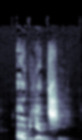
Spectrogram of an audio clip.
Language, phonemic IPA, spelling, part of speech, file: Dutch, /ˌɑu̯.diˈɛn.(t)si/, audiëntie, noun, Nl-audiëntie.ogg
- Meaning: audience (formal meeting)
